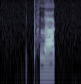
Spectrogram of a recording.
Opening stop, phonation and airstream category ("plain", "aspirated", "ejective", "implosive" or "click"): aspirated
